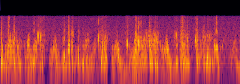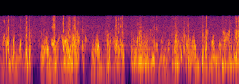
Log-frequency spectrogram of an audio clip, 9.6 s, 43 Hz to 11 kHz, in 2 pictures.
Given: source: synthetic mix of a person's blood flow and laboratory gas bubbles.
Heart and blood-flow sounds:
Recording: Doppler ultrasound of blood flow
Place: precordium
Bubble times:
0.00-0.54 s: bubbles
0.65-0.89 s: bubbles
1.23-1.48 s: bubbles
1.53-1.76 s: bubbles
1.93-2.17 s: bubbles
2.49-3.21 s: bubbles
3.46-3.80 s: bubbles
3.86-4.50 s: bubbles
4.83-5.10 s: bubbles
5.17-5.24 s: bubbles
5.26-5.44 s: bubbles
5.59-5.71 s: bubbles
5.80-6.56 s: bubbles
6.89-7.29 s: bubbles
7.39-7.95 s: bubbles
8.21-8.63 s: bubbles
8.79-8.97 s: bubbles
9.21-9.59 s: bubbles
From the record:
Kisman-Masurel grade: 343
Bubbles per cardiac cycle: rolling drumbeat, 9 or more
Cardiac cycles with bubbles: 100%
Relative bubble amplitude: loud (0.450 to 0.775)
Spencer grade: 3 (all of the cardiac periods contain showers or single bubble signals, but not dominating or overriding the cardiac motion signals)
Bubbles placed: only in the low amplitude regions of the cardiac cycle

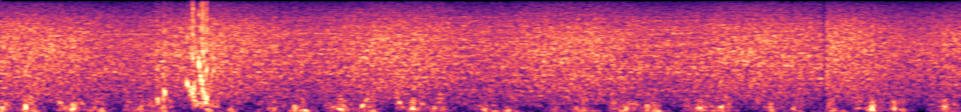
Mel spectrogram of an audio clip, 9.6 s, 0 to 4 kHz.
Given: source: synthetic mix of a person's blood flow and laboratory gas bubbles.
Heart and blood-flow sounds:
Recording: Doppler ultrasound of blood flow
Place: precordium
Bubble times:
1.54-1.69 s: bubbles
1.83-2.20 s: bubbles
From the record:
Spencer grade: 1 (occasional bubble signal discernible with the cardiac motion signal, with majority of cardiac periods free of bubbles)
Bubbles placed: anywhere in the cardiac cycle

